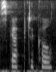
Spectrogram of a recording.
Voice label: "skeptical", English; Dacco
